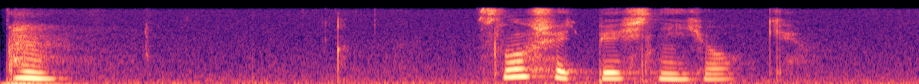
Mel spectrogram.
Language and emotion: Russian, sad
